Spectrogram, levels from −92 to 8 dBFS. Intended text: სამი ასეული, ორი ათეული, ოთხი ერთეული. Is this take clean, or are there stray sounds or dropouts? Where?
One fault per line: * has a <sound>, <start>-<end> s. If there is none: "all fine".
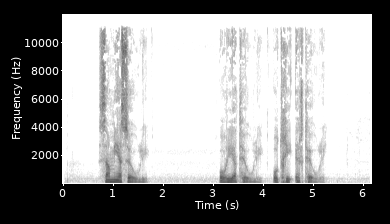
all fine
